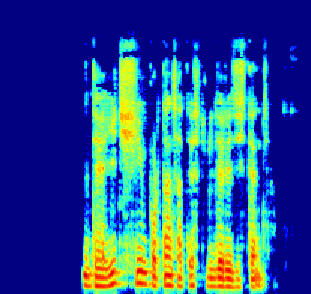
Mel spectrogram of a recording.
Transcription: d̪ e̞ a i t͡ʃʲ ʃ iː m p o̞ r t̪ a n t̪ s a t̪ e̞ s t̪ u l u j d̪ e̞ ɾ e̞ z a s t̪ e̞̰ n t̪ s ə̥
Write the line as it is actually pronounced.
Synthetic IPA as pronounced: d̪ e̞ a i t͡ʃʲ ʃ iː m p o̞ r t̪ a n t̪ s a t̪ e̞ s t̪ u l u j d̪ e̞ ɾ e̞ z i s t̪ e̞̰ n t̪ s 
